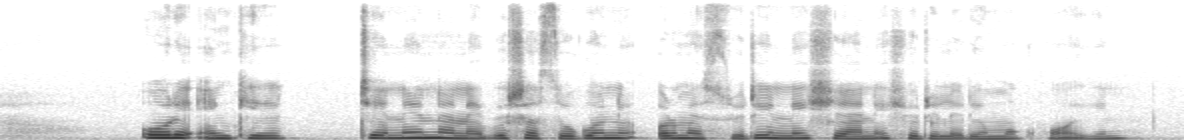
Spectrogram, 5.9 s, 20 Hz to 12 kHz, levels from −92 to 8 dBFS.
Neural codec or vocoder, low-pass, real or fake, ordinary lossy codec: none; none; real; none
